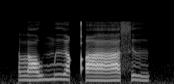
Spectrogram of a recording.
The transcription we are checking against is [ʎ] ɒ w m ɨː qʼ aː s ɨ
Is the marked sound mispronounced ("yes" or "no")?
yes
